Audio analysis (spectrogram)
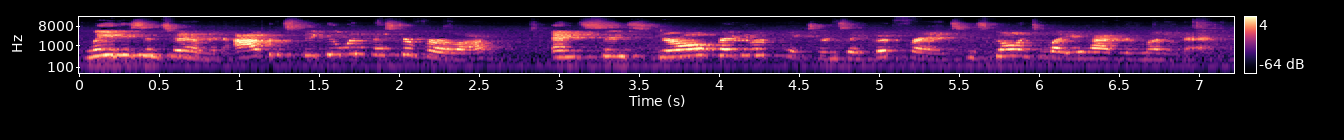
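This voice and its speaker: A firm but kindly married woman from a radio play, acted by a woman. Her voice is high and composed, heard in an echoey room with a little noise. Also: expressive, brisk, a bit bright. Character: Winnie, brisk, kindly cinema owner's wife. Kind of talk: amateur radio play acting.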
